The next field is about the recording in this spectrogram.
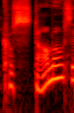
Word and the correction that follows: Cosmatos: I'm butchering his last name, but Costamos, I think is his name. Regardless, you know, that movie had so much going for it. Oh, Cosmatos, sorry. George Cosmatos.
